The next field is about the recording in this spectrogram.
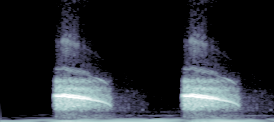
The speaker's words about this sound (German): Ihr Pfiff warnend, Ihre Gestalt elegant, Ihre Kletterei meisterhaft. Die Rede ist von der Gams, einem der Bergtiere schlechthin.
